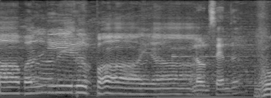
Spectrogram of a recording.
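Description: A man's voice chanting a slow Tamil devotional hymn into a microphone, holding long notes that waver slightly, with short breaths between phrases.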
